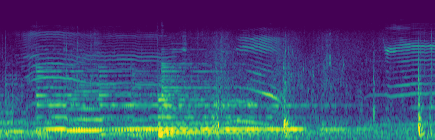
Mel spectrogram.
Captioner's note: baby fussing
